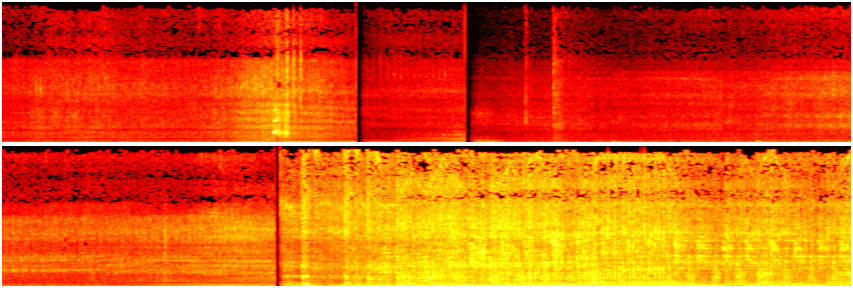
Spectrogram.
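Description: A Volkswagen Jetta's engine, most likely a diesel since its exhaust is pouring black smoke, revved again and again from idle, its pitch rising and falling about once every second and a half through the last several seconds. Before that come quieter engines idling and moving around a car park, broken by a couple of cuts.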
